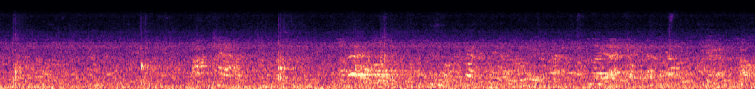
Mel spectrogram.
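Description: Tennis balls are struck with rackets, echoing in a large open space.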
